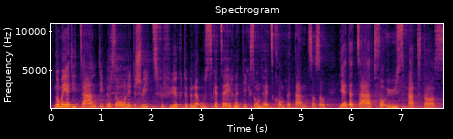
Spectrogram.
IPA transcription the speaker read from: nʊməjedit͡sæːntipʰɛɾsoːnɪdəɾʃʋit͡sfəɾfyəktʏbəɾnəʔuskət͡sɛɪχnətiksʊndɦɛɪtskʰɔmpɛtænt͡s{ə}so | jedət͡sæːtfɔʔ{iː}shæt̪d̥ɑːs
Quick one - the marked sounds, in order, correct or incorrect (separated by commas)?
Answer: incorrect, incorrect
